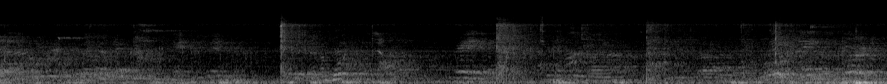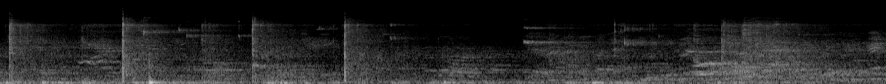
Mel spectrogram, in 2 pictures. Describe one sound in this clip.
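Sneakers squeak and patter on a wooden floor.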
